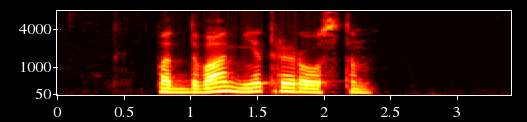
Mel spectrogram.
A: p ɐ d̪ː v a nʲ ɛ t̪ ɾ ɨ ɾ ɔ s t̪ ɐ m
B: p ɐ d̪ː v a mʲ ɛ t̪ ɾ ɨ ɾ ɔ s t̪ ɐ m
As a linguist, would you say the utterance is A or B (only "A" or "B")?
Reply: B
